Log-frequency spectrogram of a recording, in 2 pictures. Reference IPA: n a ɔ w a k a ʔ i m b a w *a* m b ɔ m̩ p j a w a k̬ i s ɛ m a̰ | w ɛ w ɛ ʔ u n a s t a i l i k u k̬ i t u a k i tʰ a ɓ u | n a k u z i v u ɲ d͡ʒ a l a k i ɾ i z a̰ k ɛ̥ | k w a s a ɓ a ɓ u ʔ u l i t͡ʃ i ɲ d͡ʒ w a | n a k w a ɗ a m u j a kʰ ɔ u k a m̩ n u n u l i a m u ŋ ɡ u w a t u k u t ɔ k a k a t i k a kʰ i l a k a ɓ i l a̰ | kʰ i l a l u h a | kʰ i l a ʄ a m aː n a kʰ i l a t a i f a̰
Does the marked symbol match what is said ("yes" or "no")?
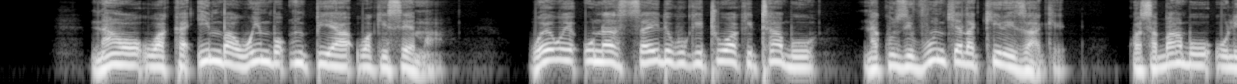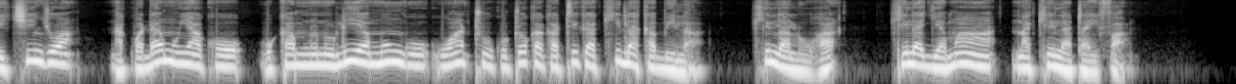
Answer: no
